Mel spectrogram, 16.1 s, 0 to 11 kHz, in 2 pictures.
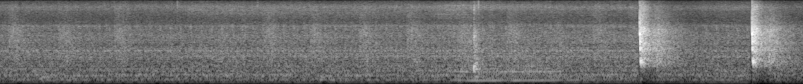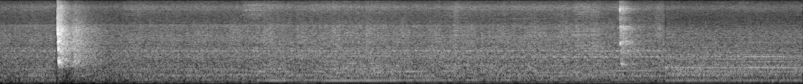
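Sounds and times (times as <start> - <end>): crane engine idling: 0.0 - 16.0
loud sharp knock: 6.4 - 6.8, 7.5 - 8.0, 8.6 - 9.1.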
